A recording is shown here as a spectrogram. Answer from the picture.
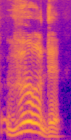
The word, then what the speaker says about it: Würde: So you see now why I insisted on the pronunciation of, of Würde, yes? – yes? – To make that sound distinction between Würde for would and Wurde for was getting, was becoming, was getting.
